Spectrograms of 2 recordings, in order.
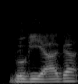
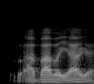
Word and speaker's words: Baba Yaga: You're going to be like, what's John Wick's name? Boogie Yaga? No. Baba Yaga.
